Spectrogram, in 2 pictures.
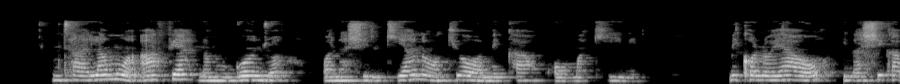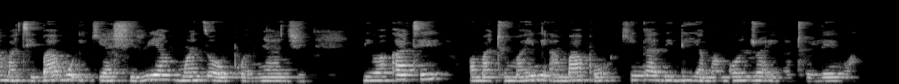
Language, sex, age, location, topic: Swahili, female, 18-24, Kisumu, health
